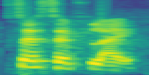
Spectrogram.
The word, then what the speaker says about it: Tsetse: insect is there and most of the words that have TSD literally like silent the T so because this insect is from there then I'd say it's supposed to be Tsetse fly and for the English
